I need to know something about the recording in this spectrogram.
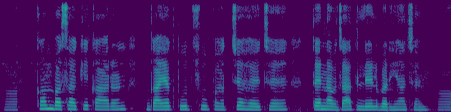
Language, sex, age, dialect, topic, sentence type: Maithili, female, 18-24, Eastern / Thethi, agriculture, statement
